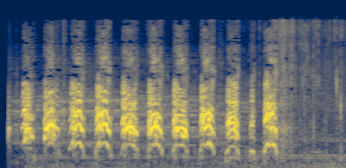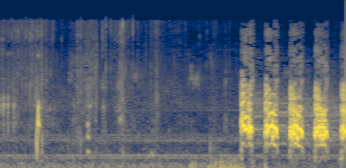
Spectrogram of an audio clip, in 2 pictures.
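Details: Dog barking loudly in a rapid, regular series of harsh barks, about three per second, then a pause with faint rustling and a click before another burst of repeated barks.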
